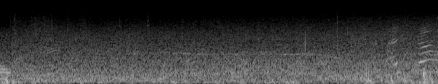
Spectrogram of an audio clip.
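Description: Steady wash of ocean surf breaking on a beach, with wind buffeting the microphone.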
